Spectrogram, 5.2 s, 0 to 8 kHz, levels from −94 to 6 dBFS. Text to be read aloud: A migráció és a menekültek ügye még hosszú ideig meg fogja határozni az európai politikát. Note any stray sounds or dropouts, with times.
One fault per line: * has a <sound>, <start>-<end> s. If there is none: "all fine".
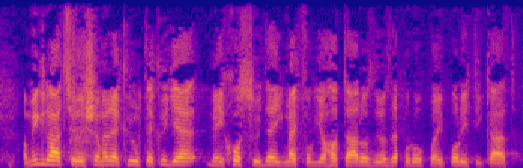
* has a dropout, 4.0-4.1 s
